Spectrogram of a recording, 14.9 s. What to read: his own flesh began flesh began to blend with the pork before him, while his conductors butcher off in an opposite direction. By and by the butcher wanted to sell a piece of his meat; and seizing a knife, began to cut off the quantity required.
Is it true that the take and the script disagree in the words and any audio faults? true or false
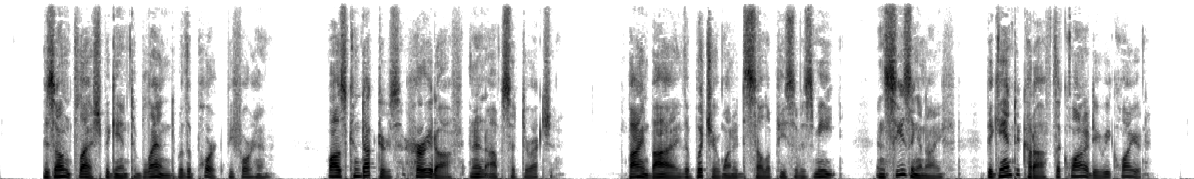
true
